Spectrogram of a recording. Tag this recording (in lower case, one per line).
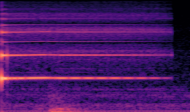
keyboard (musical)
musical instrument
music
